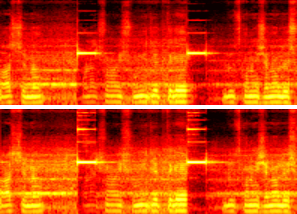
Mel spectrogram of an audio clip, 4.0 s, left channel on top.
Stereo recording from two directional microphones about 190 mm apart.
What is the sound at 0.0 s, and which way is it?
Speech, 10° left (ahead or behind).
